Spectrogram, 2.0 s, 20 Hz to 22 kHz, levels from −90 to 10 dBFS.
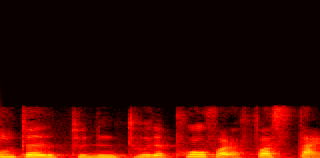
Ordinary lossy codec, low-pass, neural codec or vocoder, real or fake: none; 7.2 kHz; codec, 16 kHz, 0.8 kbps, ZipCodec; fake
